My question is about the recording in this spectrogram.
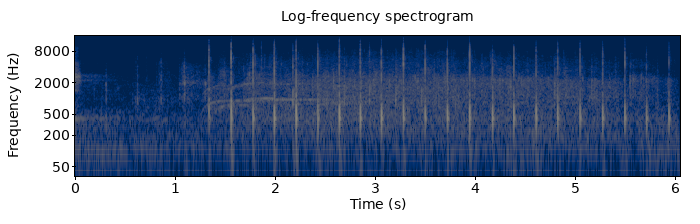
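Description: Applause: steady, evenly spaced hand claps, about four or five a second, starting about a second in, with a steady held tone underneath for several seconds.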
